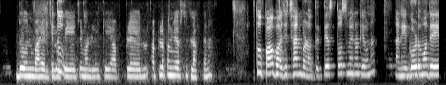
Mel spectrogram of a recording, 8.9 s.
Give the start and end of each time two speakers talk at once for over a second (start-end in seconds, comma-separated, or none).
none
